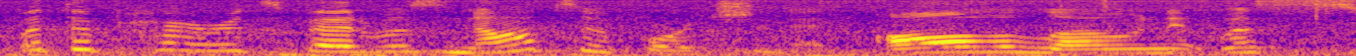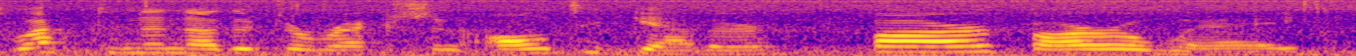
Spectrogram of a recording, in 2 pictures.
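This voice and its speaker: A woman around forty reading a picture book aloud in a measured, expressive storytelling way. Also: a little high. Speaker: library storytime reader. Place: outdoors on a garden bench. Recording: outdoor background noise with insects.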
